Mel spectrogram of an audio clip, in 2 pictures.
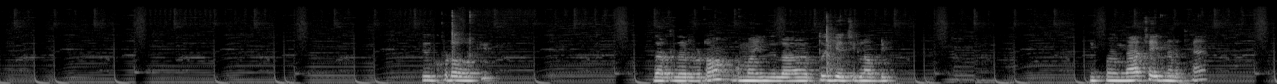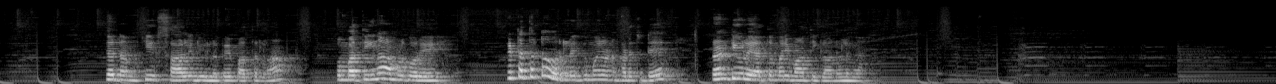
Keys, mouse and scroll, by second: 0.6 KP_3, 4.5 ctrl+z, 5.5 ctrl+z, 6.0 click, 7.1 click, 8.3 g, 11.3-11.6 scroll down 3, 11.6 middle click, 12.2-12.6 scroll down 1, 12.6-13.8 middle drag, 13.8 z, 15.0 click, 15.6-16.2 scroll down 1, 16.2-19.0 middle drag, 19.0-19.7 scroll up 1, 19.7 KP_1, 20.8-22.8 scroll down 2, 22.8 g, 24.0 click, 25.1 Tab.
